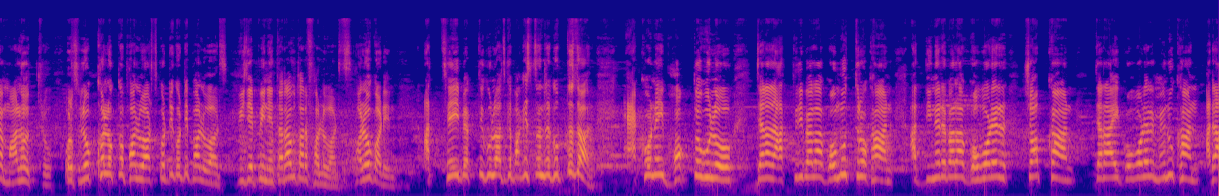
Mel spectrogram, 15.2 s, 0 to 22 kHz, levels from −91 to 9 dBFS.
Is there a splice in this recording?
yes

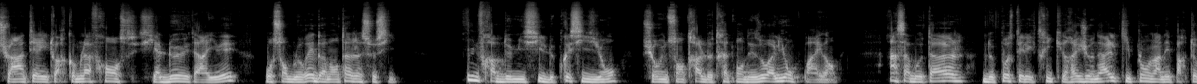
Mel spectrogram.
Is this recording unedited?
yes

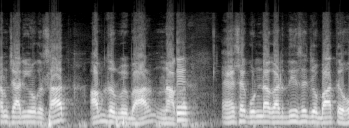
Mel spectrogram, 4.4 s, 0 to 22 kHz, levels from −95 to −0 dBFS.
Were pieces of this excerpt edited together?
yes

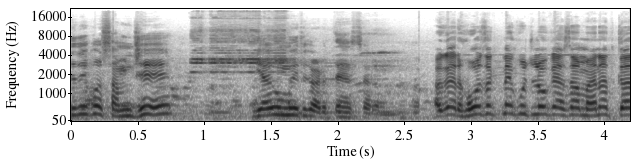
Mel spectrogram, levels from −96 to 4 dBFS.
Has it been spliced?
yes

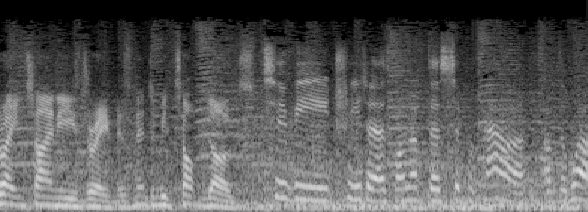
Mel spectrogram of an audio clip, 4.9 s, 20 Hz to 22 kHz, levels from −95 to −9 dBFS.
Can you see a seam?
yes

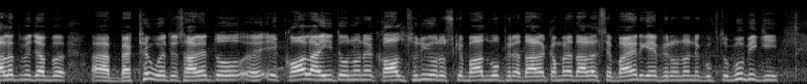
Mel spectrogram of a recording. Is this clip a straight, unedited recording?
yes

